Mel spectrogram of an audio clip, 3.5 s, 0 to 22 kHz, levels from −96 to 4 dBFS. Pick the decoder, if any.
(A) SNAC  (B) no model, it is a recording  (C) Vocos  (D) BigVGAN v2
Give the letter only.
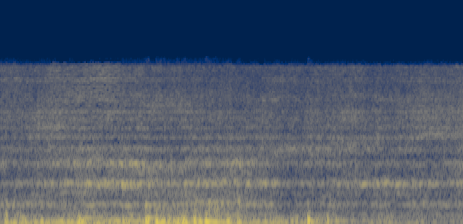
A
